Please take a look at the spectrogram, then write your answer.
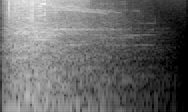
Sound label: swish; smite; tiamat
